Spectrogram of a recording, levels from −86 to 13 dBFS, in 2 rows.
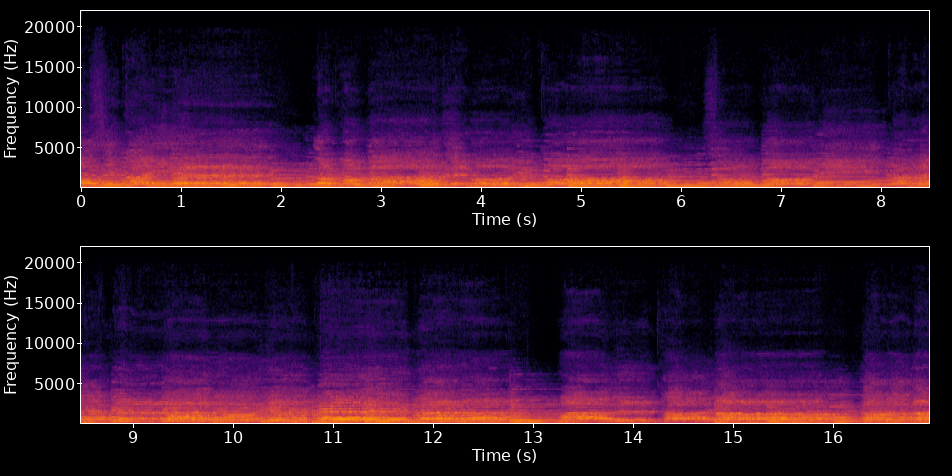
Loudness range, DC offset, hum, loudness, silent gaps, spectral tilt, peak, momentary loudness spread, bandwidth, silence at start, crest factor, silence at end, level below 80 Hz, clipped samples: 4 LU; under 0.1%; none; -18 LUFS; none; -7 dB/octave; 0 dBFS; 6 LU; 12.5 kHz; 0 s; 16 dB; 0 s; -48 dBFS; under 0.1%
